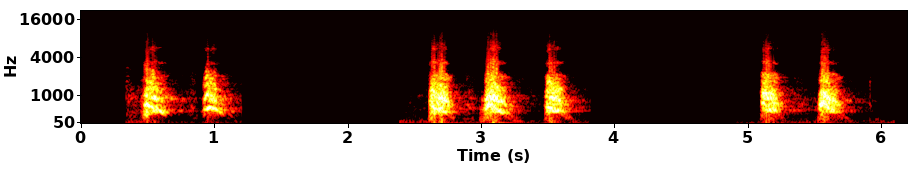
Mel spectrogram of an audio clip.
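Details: Dog barking fiercely and loudly, in three bursts of two or three harsh, broadband barks with short pauses between groups; no other sounds.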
